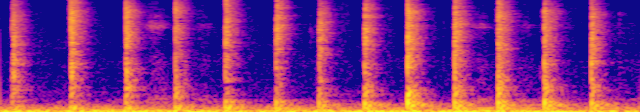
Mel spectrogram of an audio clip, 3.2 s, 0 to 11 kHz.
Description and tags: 83. Golpes contínuos
hit, hittin, sounds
